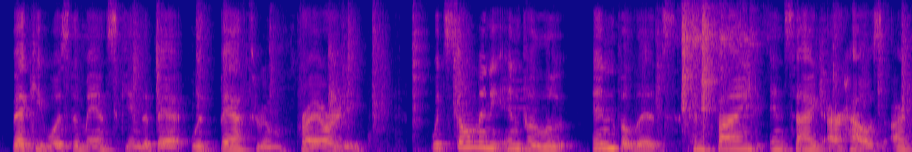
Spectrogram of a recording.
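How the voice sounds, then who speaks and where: An older woman reading a scripted, humorous family column aloud as its writer, in an expressive storytelling manner. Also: fairly low pitch, slight background noise, poor audio. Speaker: columnist reading own writing.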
